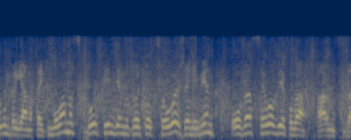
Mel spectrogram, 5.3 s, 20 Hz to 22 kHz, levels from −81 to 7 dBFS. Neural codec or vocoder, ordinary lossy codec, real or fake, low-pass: codec, 16 kHz, 2 kbps, FunCodec, trained on Chinese and English, 25 frames a second; none; fake; none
